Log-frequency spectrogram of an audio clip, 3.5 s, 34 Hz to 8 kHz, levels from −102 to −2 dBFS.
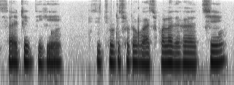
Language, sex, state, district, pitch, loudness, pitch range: Bengali, male, West Bengal, Cooch Behar, 140 Hz, -17 LUFS, 135-145 Hz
